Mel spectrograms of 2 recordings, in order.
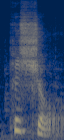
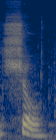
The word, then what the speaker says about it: pshaw: i was a child sure pronounced pusho or for sure or even show is an expression of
